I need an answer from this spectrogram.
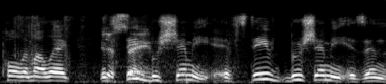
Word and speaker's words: Buscemi: Buscemi if Steve Buscemi is in there that would be everybody whose last name ends with an I pronounced as an E I can think of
